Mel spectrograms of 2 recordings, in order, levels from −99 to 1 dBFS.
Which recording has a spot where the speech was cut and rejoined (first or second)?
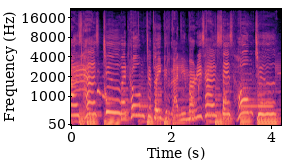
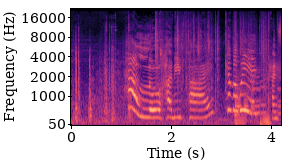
second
